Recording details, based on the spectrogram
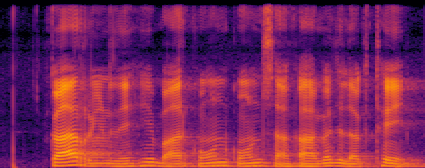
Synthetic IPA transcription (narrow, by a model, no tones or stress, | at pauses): kaːɾːĩːɳɖd̪eːɦeːbaːɾkoːnkoːnsa̰ːkaːɡəd͡ʒləɡt̪ʰeː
